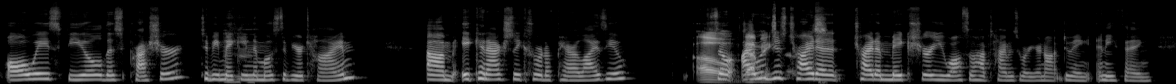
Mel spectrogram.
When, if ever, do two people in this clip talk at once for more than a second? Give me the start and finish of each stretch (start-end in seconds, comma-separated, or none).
7.1-8.3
